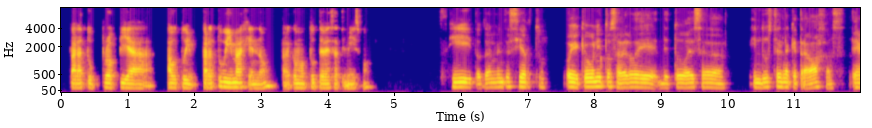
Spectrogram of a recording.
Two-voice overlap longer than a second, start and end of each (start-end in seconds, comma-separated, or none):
none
